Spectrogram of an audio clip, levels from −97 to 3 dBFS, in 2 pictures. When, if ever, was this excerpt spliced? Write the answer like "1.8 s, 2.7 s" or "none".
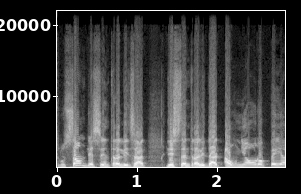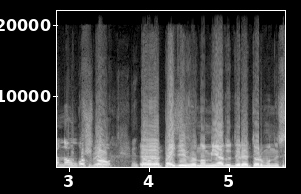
3.7 s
